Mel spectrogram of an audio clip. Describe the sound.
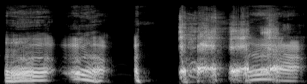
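A voice imitates a smoker's hacking cough: a loud run of rough, groaning cough bursts with a brief gap midway, sounding harsh and wet rather than sharp.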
